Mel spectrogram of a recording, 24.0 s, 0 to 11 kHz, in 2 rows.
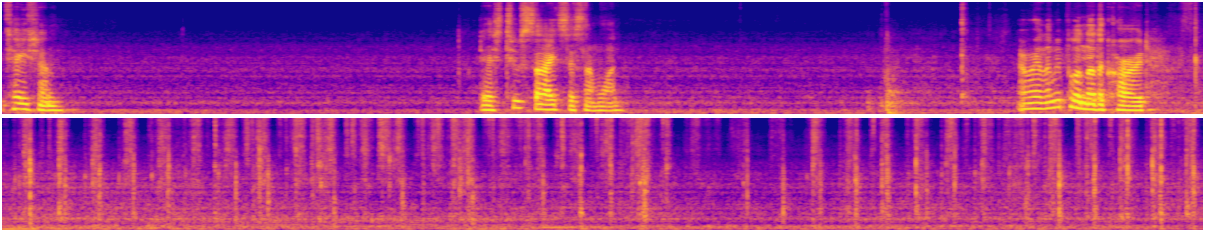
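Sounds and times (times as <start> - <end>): cards being shuffled: 11.8 - 24.0.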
